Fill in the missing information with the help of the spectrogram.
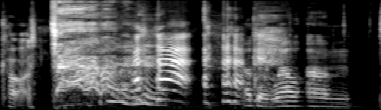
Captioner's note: laughter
